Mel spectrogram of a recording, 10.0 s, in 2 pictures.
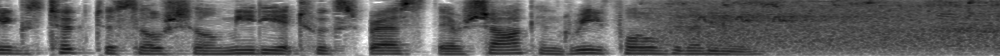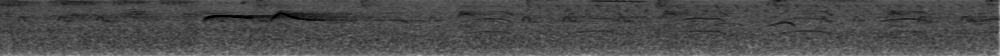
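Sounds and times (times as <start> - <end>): background hiss: 3.2 - 10.0
birds chirping: 3.2 - 10.0
two-part whistled bird call: 5.5 - 10.0.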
